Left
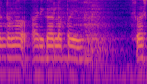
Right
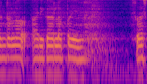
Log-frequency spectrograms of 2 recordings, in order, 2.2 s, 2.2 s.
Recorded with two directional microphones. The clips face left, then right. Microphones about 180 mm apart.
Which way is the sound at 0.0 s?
10° right (ahead or behind).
